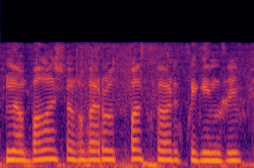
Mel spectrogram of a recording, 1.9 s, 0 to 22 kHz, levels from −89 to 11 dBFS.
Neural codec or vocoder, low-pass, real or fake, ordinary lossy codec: codec, 16 kHz, 16 kbps, FunCodec, trained on LibriTTS, 50 frames a second; none; fake; none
